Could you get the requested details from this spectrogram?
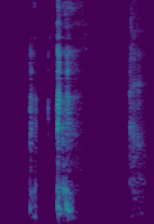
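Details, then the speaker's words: Hoarse adult man with a plugged nose and itchy throat who took an antihistamine, a cigar smoker: three short, low, rough throat-clearing bursts. "Get a little bit itchy throat, but shouldn't be too much of a problem. Because whether or not I smoke, I'm gonna get this itchy throat."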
